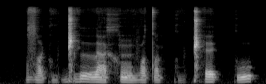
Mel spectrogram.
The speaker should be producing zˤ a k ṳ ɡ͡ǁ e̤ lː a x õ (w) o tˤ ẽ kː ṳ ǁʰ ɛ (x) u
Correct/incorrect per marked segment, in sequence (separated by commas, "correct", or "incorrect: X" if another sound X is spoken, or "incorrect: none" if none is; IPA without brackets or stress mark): incorrect: v, incorrect: kː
